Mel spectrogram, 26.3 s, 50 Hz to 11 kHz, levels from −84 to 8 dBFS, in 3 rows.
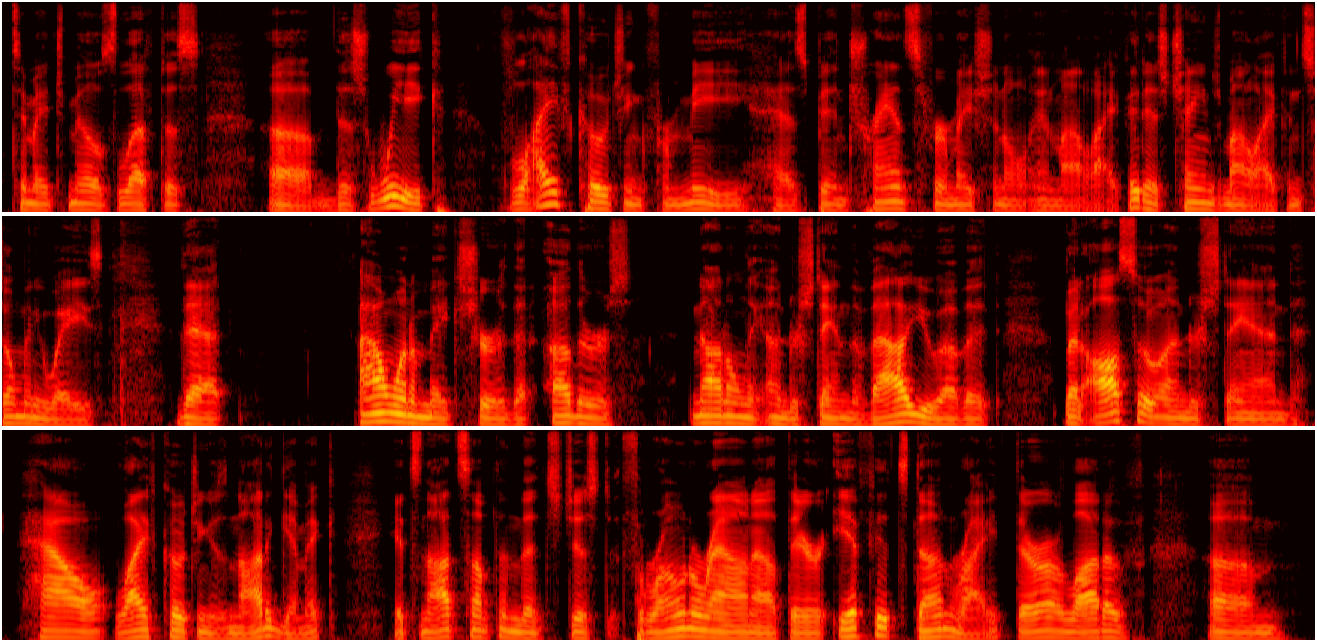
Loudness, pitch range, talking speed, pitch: -33 LUFS, 85-105 Hz, 160 wpm, 95 Hz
